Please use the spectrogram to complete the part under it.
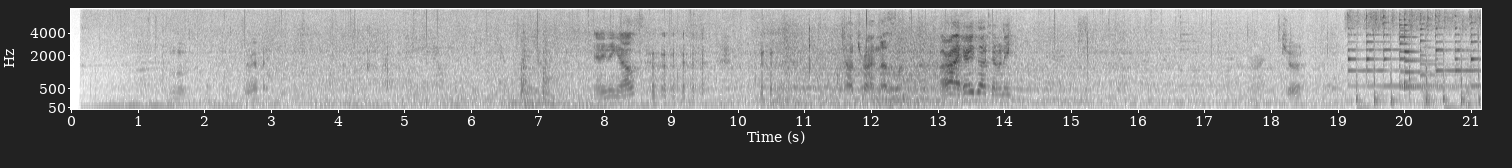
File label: Conversation and Music; At 51st St 6th Ave New York City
